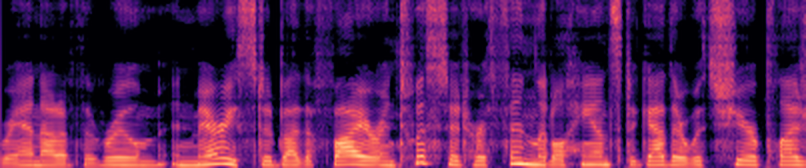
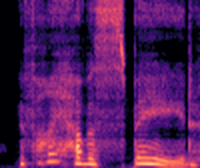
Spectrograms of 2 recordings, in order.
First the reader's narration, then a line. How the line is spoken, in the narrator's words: she whispered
